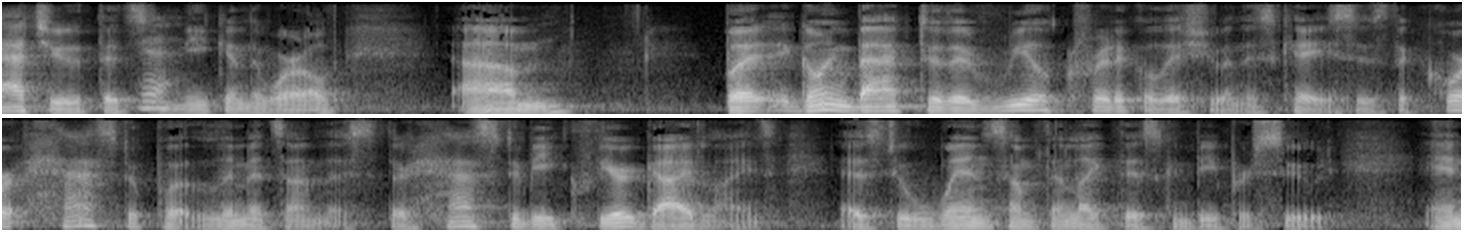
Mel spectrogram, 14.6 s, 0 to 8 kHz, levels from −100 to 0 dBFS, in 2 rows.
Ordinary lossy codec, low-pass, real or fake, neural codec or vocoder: AAC, 32 kbps; 7.2 kHz; fake; vocoder, 44.1 kHz, 80 mel bands, Vocos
